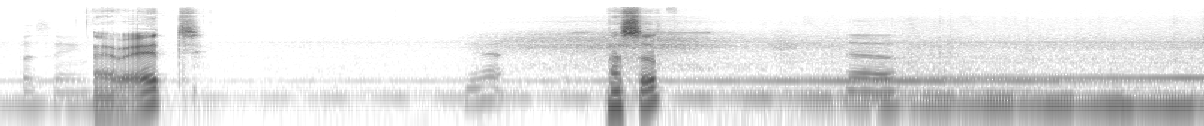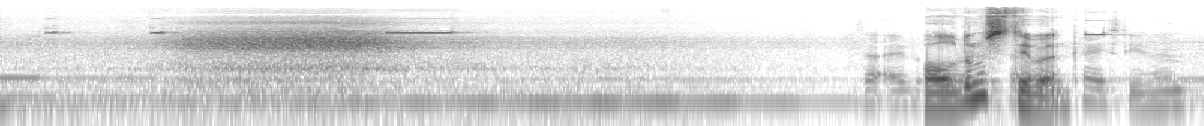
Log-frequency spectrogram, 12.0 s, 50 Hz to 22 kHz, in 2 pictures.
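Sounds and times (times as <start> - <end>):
soft background music: 0.0 - 12.0
brief hiss: 2.4 - 3.9, 6.7 - 9.9.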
